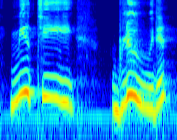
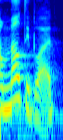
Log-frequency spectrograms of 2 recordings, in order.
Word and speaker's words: Melty Blood: Okay, but if we read Melty Blood, we know it's Melty Blood. We don't look at it and be like, how do we pronounce it? Is it Multi Blood? No one says that. Everyone reads Melty as Melty and Blood as blood. So we go Melty Blood.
